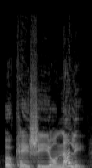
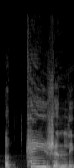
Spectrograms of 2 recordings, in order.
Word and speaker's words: occasionally: Escucha que no estoy diciendo I occasionally. Estoy diciendo I occasionally, con 4 sílabas. Occasionally. Quita esa A. No queremos oírlo, es occasionally. Con ese sonido, shh, shh.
